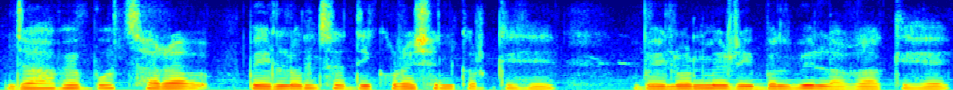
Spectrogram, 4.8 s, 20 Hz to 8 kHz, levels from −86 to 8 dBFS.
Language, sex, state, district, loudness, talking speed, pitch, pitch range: Hindi, female, Arunachal Pradesh, Longding, -16 LUFS, 200 wpm, 220 Hz, 215-225 Hz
